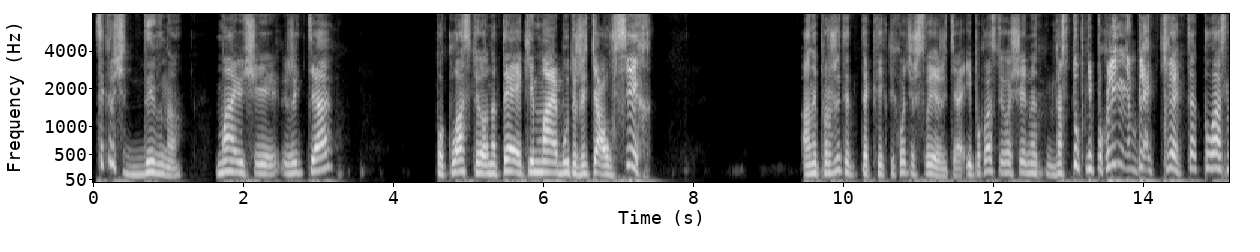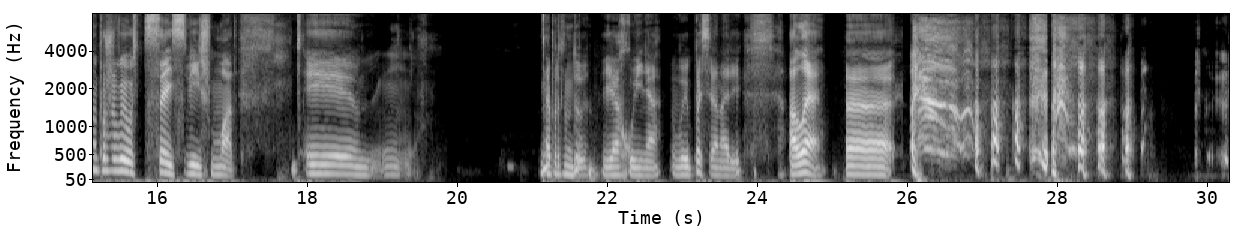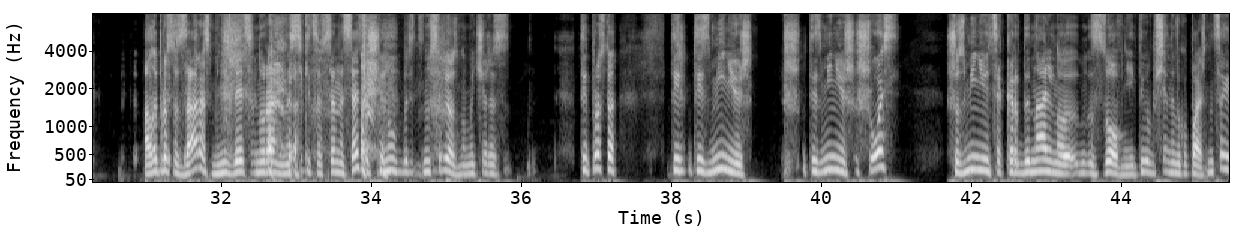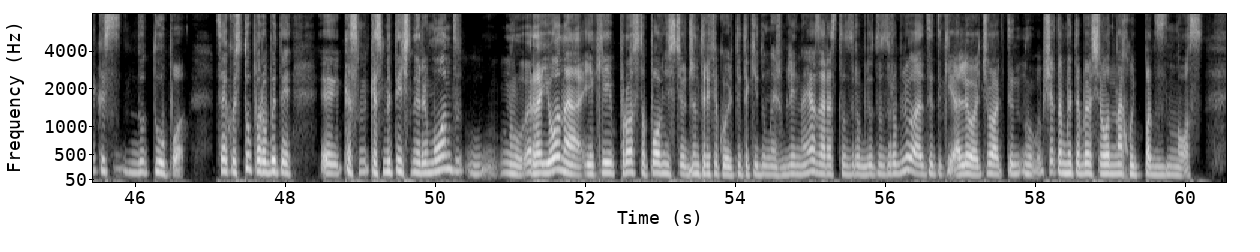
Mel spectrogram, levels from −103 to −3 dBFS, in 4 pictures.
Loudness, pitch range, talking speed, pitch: -23 LUFS, 160-205 Hz, 120 wpm, 180 Hz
